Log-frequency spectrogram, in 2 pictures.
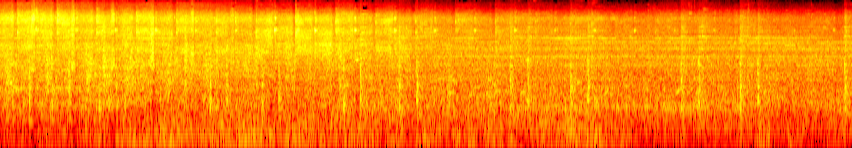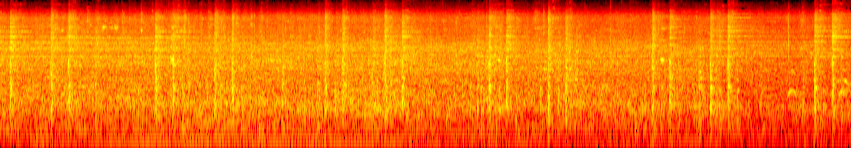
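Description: A steam-hauled train running on the rails, its wheels clacking over the rail joints amid a dense rumble. The sound eases off over the last couple of seconds.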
